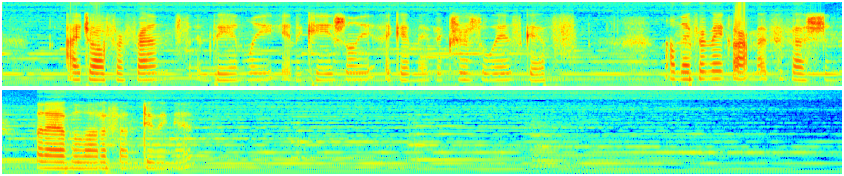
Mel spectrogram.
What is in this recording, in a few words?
just me talking with music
